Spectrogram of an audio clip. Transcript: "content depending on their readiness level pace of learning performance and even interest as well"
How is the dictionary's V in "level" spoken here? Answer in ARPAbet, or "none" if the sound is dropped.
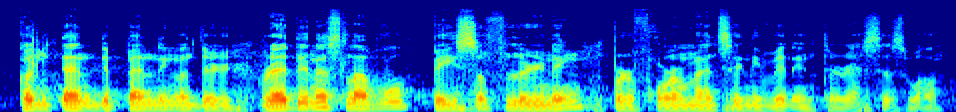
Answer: V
